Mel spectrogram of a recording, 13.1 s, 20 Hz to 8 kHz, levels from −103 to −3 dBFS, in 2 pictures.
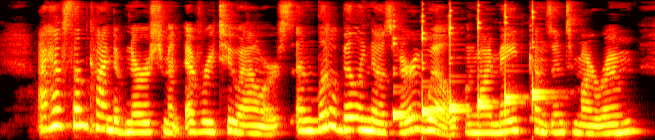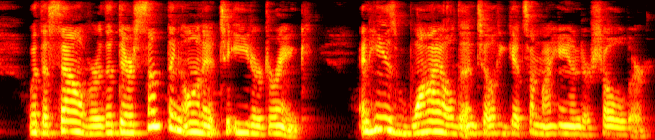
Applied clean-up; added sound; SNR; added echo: classical method WPE with log-MMSE.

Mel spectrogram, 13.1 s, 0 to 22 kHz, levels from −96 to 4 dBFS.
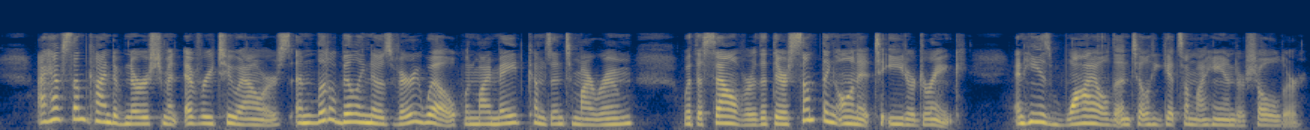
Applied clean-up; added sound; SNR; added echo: none; none; none; none.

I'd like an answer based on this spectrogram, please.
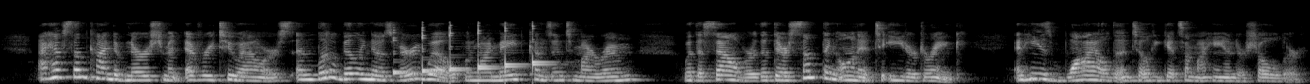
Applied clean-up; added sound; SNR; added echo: none; Marimba, xylophone; 1 dB; reverberation time 0.3 s.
